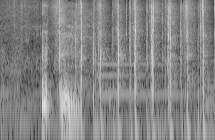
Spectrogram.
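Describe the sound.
Cards from a deck being shuffled before another card is drawn: a run of many crisp, papery snaps and clicks in an uneven rhythm, fairly loud and heard alone with no talking.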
